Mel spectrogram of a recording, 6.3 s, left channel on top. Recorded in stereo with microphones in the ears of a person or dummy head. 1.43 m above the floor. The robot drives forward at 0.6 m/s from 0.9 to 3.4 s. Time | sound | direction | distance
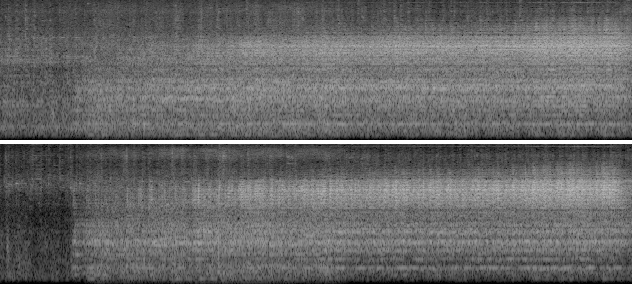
0.7 | a dropped coin | 65° right (ahead or behind) | 6.5 m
